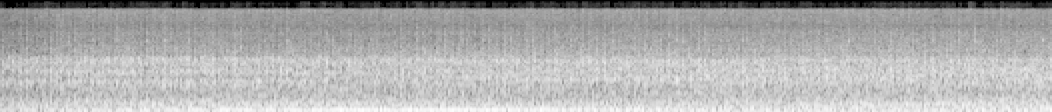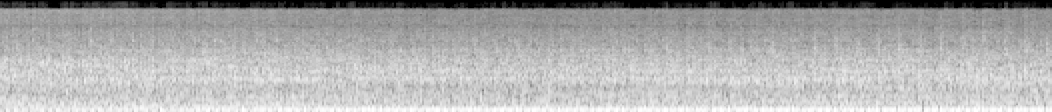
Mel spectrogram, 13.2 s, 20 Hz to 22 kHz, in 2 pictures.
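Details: 1994.5 Ford 7.3 Powerstroke turbo diesel, cold start after glow plugs: deep, even diesel rumble with steady low beat, no knocks or misses — normal cold idle settling after startup.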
